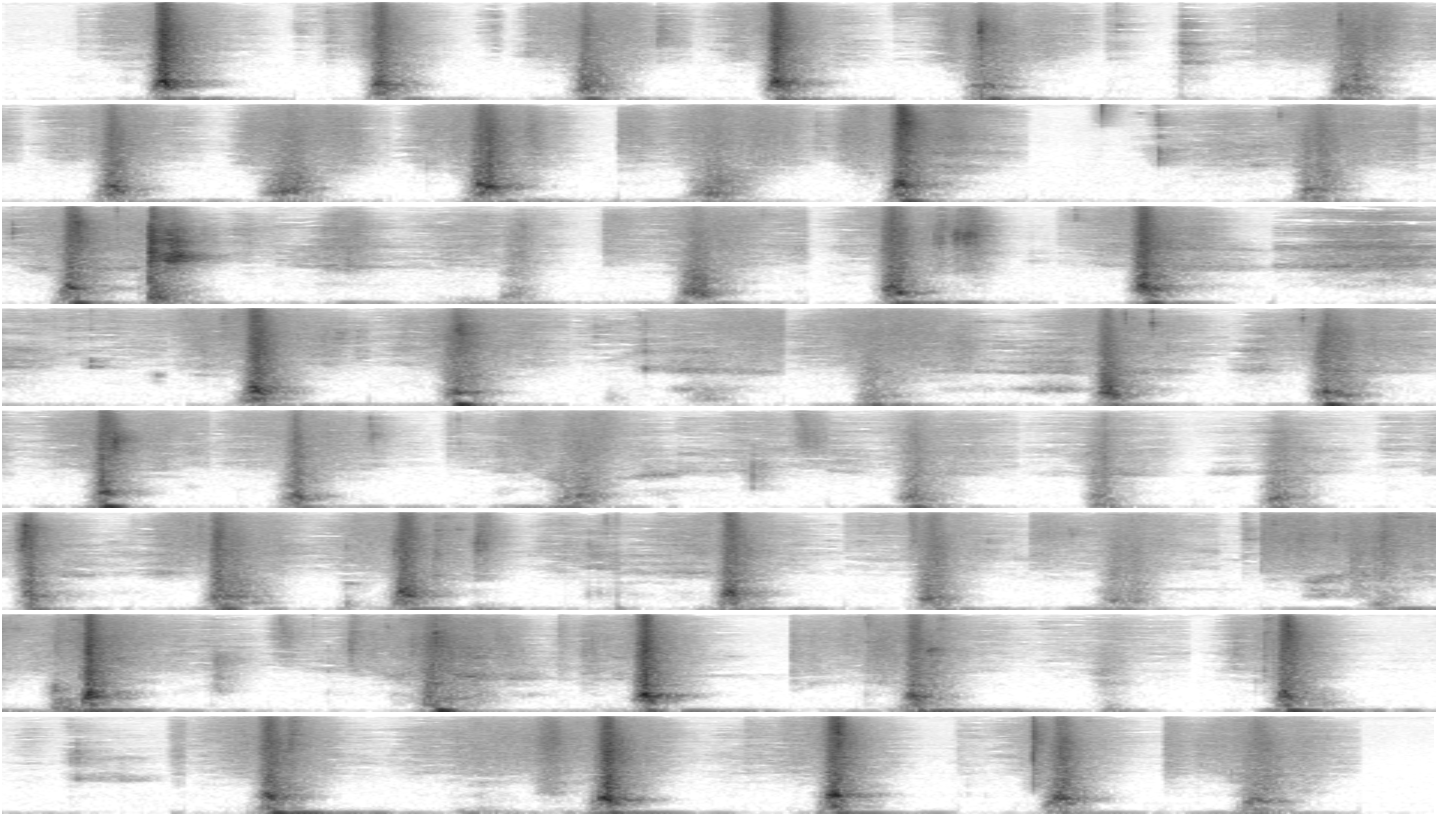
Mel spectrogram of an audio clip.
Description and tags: Swoops for fight etc
Some shwooshes i made for a shot film of mine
